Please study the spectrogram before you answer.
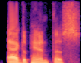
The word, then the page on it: agapanthus: American English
